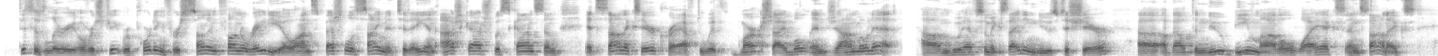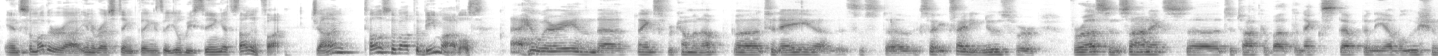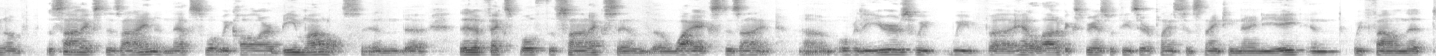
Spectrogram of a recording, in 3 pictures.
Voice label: Interview; SnF2016; Sonex; Pre-SnF; Model B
